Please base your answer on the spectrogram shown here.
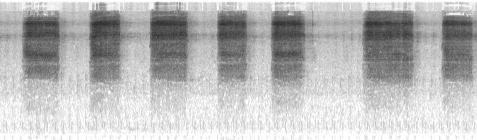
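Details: Common myna chicks at a nest giving harsh, hissing rasps, each lasting about half a second, repeated roughly once a second, seven bursts in all over a quiet background.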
